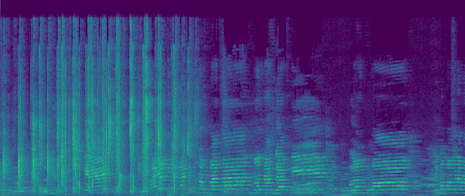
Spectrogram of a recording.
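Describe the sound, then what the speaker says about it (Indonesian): Classroom group clapping, sharp and fairly close, fills the first four seconds, then children's voices and singing-like speech take over without further claps. "tepuk tangan untuk Indomaret"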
